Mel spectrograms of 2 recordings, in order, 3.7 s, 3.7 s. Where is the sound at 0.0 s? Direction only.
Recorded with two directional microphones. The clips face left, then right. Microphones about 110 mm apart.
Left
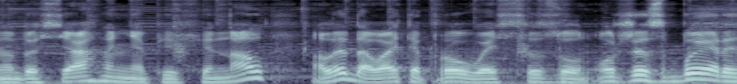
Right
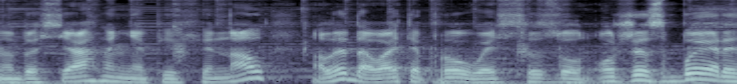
45° left (ahead or behind).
